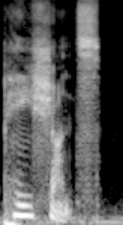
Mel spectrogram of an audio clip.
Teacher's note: Notice that the final T is often very soft or unpronounced, especially in American English.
